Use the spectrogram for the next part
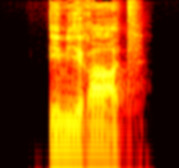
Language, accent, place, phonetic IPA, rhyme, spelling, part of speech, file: German, Germany, Berlin, [ˌemiˈʁaːt], -aːt, Emirat, noun, De-Emirat.ogg
- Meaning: emirate (country or province ruled by an emir)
